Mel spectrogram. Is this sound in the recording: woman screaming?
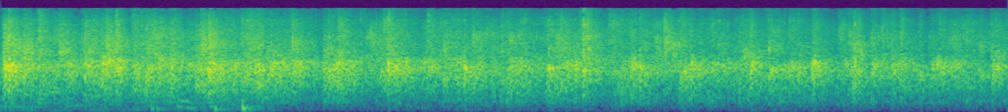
no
